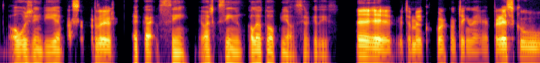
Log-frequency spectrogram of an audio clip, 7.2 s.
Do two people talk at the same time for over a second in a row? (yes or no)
no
